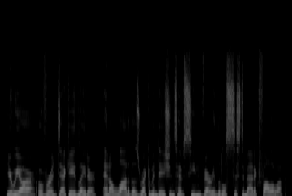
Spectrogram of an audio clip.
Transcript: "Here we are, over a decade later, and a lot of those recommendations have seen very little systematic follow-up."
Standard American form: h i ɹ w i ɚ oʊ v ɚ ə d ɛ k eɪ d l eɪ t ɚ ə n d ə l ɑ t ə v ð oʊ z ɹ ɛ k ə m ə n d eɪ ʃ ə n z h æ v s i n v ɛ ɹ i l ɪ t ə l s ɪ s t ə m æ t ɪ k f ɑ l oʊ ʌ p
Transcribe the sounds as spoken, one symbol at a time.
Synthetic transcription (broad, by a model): h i ɹ w i ɚ oʊ v ɚ ə d ɛ k eɪ d l eɪ t ɚ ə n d ə l ɑ t ə v ð oʊ z ɹ ɛ k ə m ə n d eɪ ʃ ə n z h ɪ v s i n v ɛ ɹ i l ɪ t l s ɪ s t ə m æ t ɪ k f ɑ l oʊ ʌ p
